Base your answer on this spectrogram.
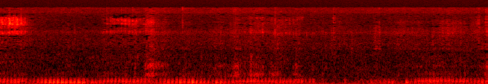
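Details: Mother cat beside her tiny newborn kitten, filmed minutes after the birth in old footage. A deep rhythmic purr pulses steadily, with brief faint higher squeaks and light movement noises.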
